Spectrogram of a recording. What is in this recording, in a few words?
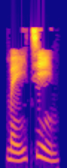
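"没劲", Mandarin Chinese; hsk; chinese-flashcards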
